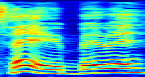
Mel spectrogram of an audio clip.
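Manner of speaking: put-on old-timey transatlantic accent. Showing off the old-timey voice with a short greeting: put-on transatlantic accent. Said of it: "Nailed it".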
